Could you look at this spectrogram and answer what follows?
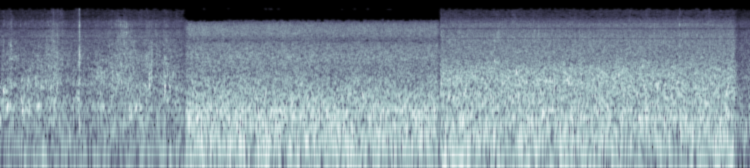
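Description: Steady rush of falling water from a waterfall, growing louder from about two seconds in and shifting abruptly twice, with a few faint clicks before that.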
